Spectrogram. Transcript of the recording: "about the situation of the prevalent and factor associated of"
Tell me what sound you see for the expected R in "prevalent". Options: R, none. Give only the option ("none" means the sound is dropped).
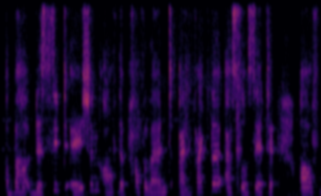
none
